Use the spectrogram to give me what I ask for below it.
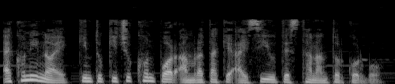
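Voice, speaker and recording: A man playing a grave hospital doctor in an audio story, speaking in a measured, formal way. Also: fairly low pitch, big pitch swings, darkish tone, breathy edge. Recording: music under the voice.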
